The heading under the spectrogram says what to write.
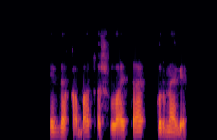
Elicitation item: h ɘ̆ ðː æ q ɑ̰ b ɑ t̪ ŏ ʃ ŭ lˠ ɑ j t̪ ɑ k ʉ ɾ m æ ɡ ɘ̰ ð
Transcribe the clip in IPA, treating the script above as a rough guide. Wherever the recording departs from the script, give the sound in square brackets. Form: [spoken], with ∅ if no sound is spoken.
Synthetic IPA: h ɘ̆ ðː æ q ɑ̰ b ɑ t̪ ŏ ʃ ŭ lˠ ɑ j t̪ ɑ k ʉ ɾ m æ ɡ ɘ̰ ð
